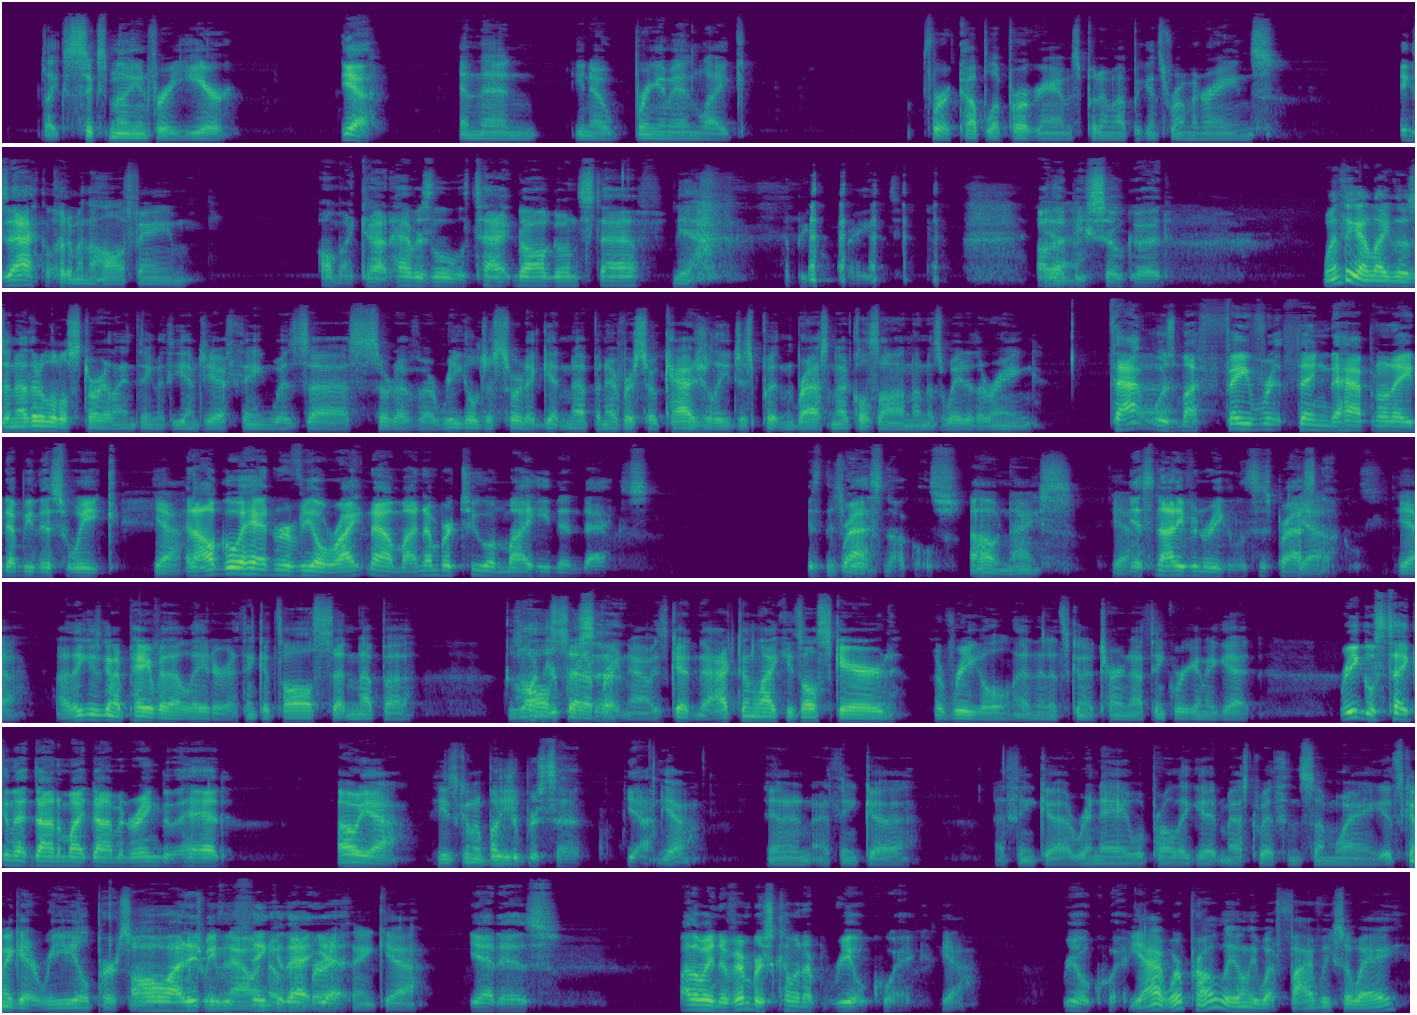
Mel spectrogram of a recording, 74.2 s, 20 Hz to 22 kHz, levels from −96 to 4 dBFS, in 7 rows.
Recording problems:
thin; somewhat; fading below 300 Hz

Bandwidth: 17.5 kHz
